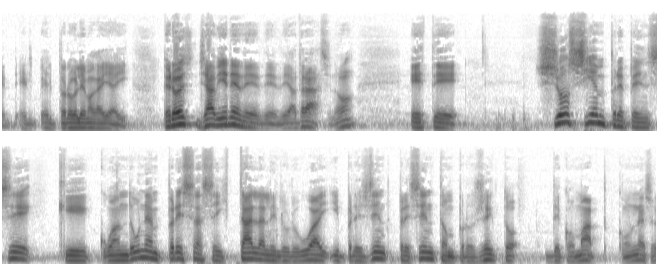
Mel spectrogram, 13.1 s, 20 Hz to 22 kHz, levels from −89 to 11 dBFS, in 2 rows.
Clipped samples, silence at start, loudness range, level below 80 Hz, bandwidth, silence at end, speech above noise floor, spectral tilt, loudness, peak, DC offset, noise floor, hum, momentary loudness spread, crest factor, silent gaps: under 0.1%; 0 s; 5 LU; -60 dBFS; 16 kHz; 0 s; 26 dB; -5 dB/octave; -26 LUFS; -4 dBFS; under 0.1%; -52 dBFS; none; 15 LU; 22 dB; none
